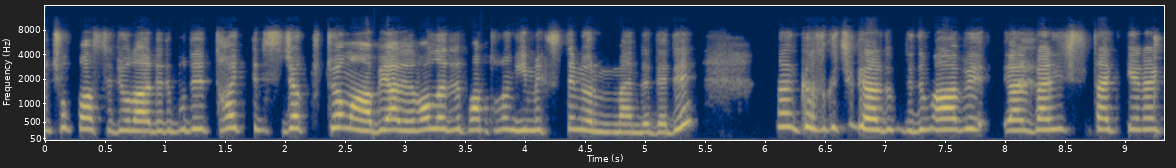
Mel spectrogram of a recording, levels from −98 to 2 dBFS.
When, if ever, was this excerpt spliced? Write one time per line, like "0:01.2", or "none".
none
